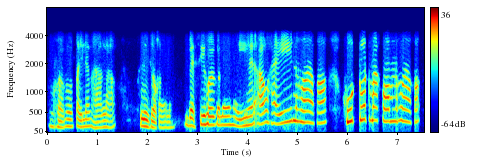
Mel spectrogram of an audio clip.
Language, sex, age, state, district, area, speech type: Assamese, female, 45-60, Assam, Sivasagar, rural, conversation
